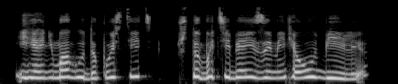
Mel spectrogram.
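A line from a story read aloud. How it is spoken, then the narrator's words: Sobbing. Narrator (Russian): всхлипываю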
